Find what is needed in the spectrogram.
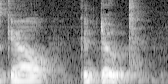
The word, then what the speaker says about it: Gal Gadot: I guess how you pronounce her name is Gal Gadot.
